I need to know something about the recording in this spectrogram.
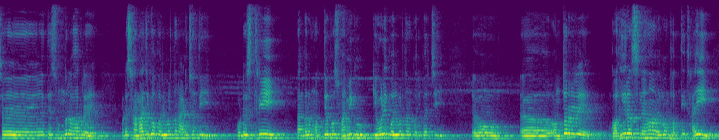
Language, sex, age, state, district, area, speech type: Odia, male, 60+, Odisha, Khordha, rural, spontaneous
